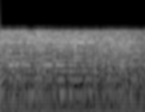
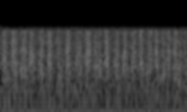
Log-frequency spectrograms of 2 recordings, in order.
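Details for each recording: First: Old tape-recorder speaker fed from a computer sound card after both nuts were retightened together, so the voice coil no longer scrapes the magnet. Guitar music plays clean and fairly loud with no scraping, rattle or buzz. Normal speaker playback. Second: Tape-recorder speaker after its rear nut was unscrewed and refitted, recorded close up on a phone: a scratchy rubbing repeats three to four times a second for about three seconds, then stops. The voice coil is scraping the magnet.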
